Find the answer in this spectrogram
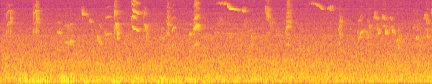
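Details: Gray catbird singing on the Clemson University campus in South Carolina, a rambling string of varied squeaky, chirping and slurred notes over a steady low rumble of background noise.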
